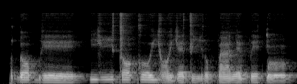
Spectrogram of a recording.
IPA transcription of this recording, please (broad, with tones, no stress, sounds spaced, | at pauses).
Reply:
ɗ ɔ˦ b eː˦˨ | j iː˦ t ɔ˦ k o˦ j ɔ˨ j ɛ˧ t iː˨ ɾ o˧ p aː˧ l ɛ˧ p eː˦ k͡p ɔ̃˧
